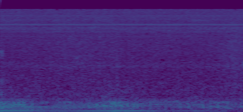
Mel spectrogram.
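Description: A faint, steady low hum holding one pitch, fading out about one and a half seconds in.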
